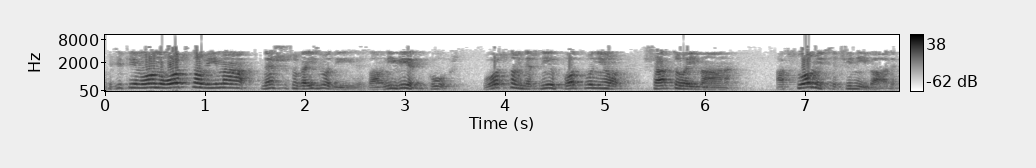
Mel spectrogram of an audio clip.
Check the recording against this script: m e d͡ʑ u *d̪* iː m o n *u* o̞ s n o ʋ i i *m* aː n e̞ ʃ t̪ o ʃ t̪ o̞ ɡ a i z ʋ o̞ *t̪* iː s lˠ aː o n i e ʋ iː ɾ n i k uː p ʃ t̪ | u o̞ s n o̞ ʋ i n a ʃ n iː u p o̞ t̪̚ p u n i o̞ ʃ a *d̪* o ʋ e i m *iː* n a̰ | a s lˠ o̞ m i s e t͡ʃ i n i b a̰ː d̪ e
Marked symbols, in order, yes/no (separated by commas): no, yes, yes, no, no, no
